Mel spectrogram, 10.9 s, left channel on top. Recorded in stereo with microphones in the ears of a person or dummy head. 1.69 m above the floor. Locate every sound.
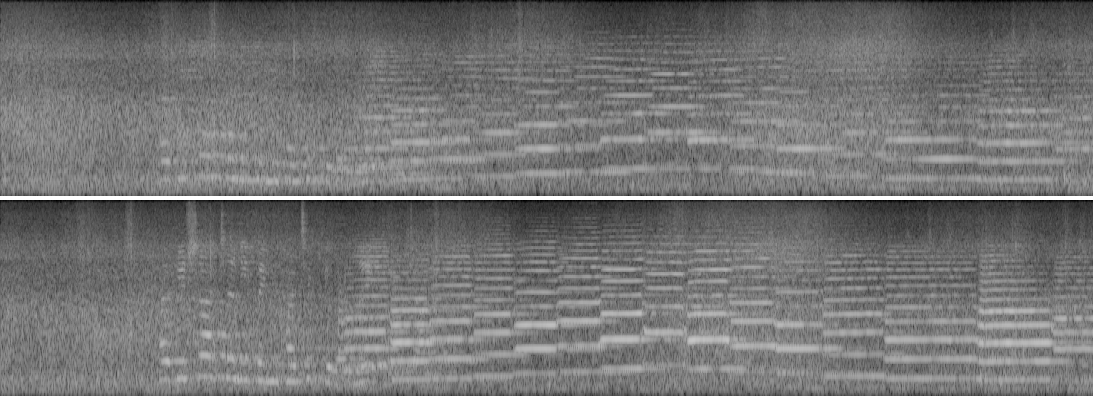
1.6 s a woman speaking: 70° right (ahead or behind), 3.5 m
3.4 s a trumpet: 55° right (ahead or behind), 1.6 m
